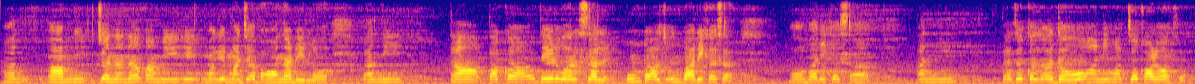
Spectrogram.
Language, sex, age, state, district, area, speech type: Goan Konkani, female, 18-30, Goa, Quepem, rural, spontaneous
